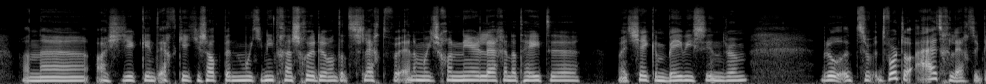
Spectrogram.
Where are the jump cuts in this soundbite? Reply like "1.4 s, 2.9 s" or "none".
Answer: none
